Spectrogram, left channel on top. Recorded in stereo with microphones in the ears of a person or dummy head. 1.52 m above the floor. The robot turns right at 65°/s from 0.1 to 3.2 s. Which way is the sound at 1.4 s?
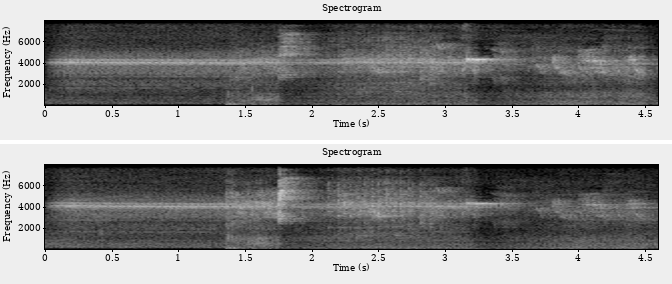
75° right (ahead or behind).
